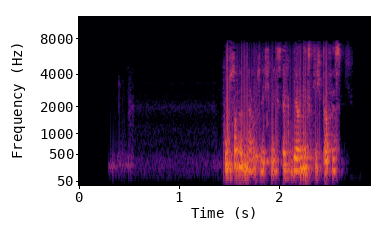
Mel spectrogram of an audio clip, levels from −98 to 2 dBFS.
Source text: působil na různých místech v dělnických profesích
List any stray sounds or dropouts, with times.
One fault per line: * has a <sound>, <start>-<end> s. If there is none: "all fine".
all fine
